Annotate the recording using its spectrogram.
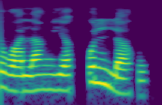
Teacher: तो किस तरह पढ़ेंगे, वलम यकुल्लहु, अब यहाँ मुकम्मल इदगाम हुआ, नून की आवाज खत्म हो गई, काफ की पेश को लाम के साथ डायरेक्टली ज्वाइन किया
